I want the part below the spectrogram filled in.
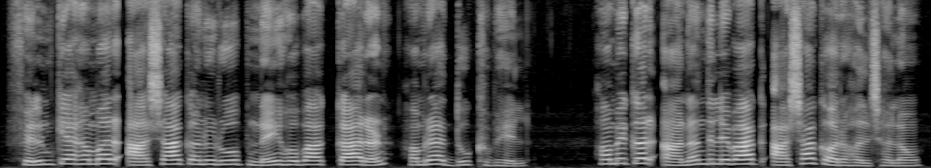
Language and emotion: Maithili, sad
